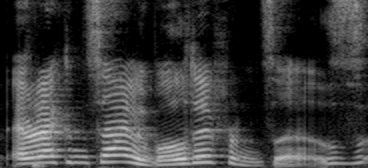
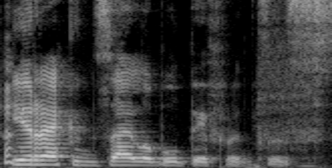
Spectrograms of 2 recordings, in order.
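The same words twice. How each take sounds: First: It is said in a transatlantic accent. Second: It is said in a Croatian accent.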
